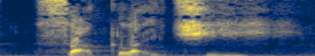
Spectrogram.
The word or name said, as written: Zac laizhi!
